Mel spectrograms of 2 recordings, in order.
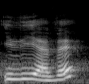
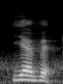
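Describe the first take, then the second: First: The L sound is pronounced. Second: The L sound is dropped. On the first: "on ne dit pas il y avait" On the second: "on dit il y avait"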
